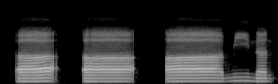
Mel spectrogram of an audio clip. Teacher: दो हरकत, यानी आ आ आमीनन, इतना लंबा करना है।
